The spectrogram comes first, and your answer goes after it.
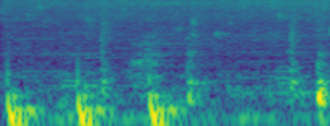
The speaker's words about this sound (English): a strainer, and then we just wash our rice.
